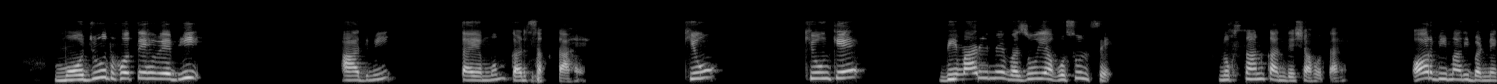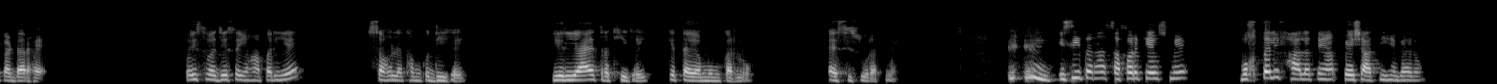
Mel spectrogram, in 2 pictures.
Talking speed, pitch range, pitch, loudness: 125 wpm, 195-275 Hz, 230 Hz, -23 LUFS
